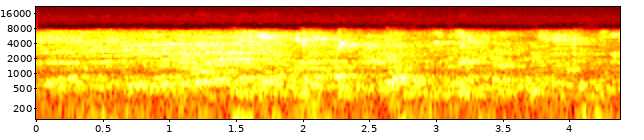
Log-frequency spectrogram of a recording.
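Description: Indoor football being played on a sports-hall floor: knocks of the ball and squeaks of shoes against the murmur of spectators' voices in the hall.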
